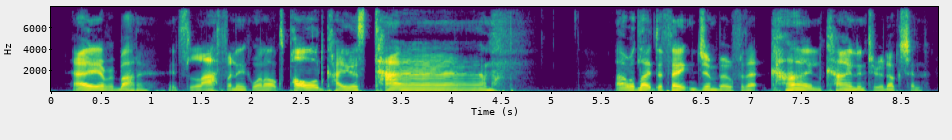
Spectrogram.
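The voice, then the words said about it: Bad put-on Southern accent. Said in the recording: “my horrible southern accent”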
